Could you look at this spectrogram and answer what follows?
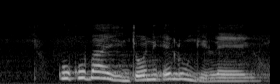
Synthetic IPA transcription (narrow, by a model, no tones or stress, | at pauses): ukʼuɓajintʼoniʔeluŋɡʱilɛːjɔ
